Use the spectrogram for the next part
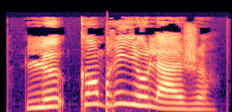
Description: Le voleur   cha-o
